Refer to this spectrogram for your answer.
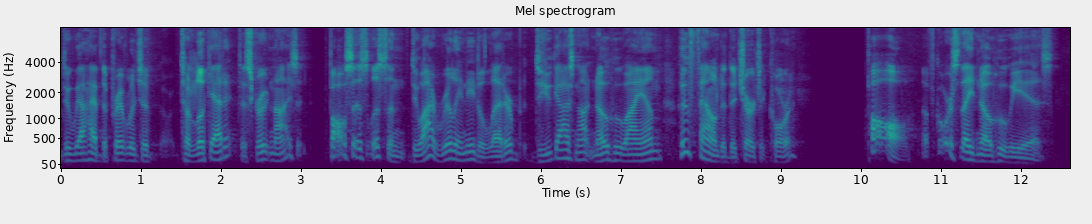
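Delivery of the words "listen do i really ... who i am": ordinary talk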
